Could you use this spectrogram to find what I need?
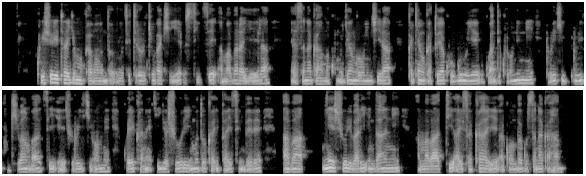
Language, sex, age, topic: Rundi, male, 25-35, education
